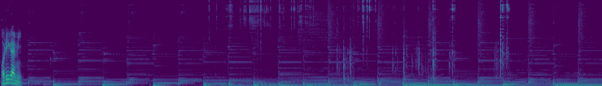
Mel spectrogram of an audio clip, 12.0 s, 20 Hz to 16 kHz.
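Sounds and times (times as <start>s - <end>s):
coins clinking into box: 4.2s - 9.2s, 9.9s - 10.3s.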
